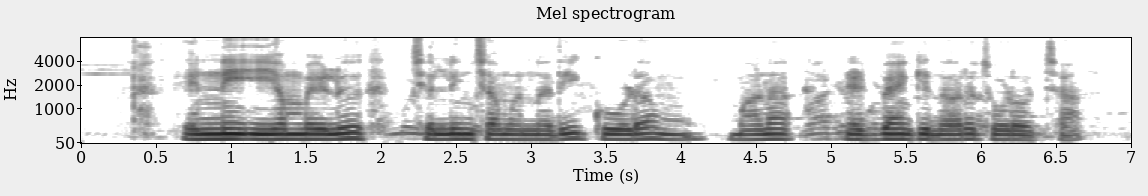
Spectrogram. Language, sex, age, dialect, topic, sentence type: Telugu, male, 18-24, Central/Coastal, banking, statement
